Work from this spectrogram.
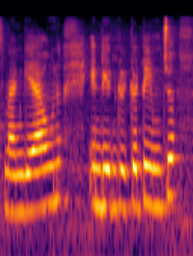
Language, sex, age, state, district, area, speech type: Dogri, female, 18-30, Jammu and Kashmir, Jammu, urban, spontaneous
